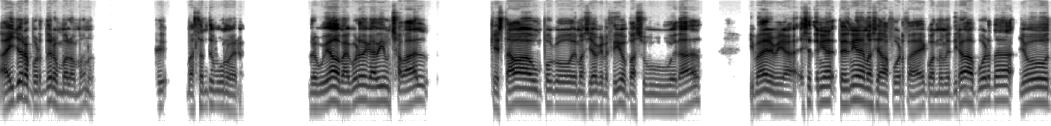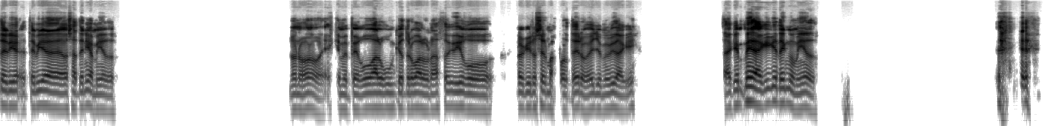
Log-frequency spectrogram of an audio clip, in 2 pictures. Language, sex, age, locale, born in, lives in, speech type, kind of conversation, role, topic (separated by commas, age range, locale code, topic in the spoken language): Spanish, male, 20-24, es-ES, Spain, Spain, conversation, unstructured, none, ¿Qué deporte crees que tiene más potencial para el desarrollo personal?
